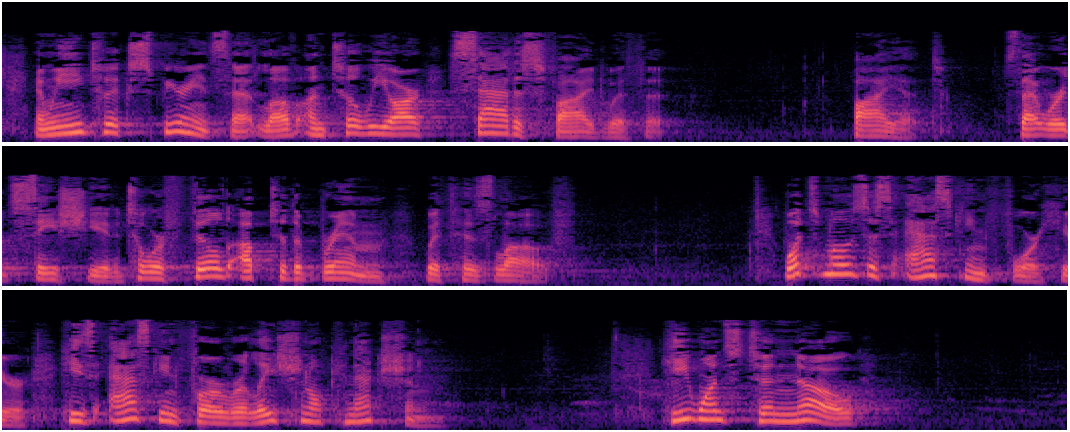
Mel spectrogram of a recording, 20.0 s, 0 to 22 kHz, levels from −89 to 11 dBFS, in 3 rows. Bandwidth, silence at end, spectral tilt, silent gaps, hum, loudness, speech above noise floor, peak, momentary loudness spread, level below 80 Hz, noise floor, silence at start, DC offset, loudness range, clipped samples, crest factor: 11 kHz; 1.25 s; -5 dB/octave; none; none; -23 LUFS; 44 dB; -4 dBFS; 11 LU; -68 dBFS; -67 dBFS; 0 s; under 0.1%; 4 LU; under 0.1%; 20 dB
